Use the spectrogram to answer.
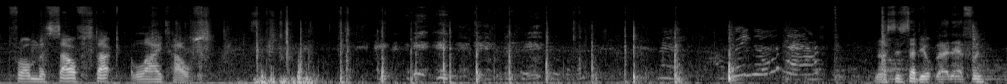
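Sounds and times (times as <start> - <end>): footsteps climbing steps: 0.9 - 9.0.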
